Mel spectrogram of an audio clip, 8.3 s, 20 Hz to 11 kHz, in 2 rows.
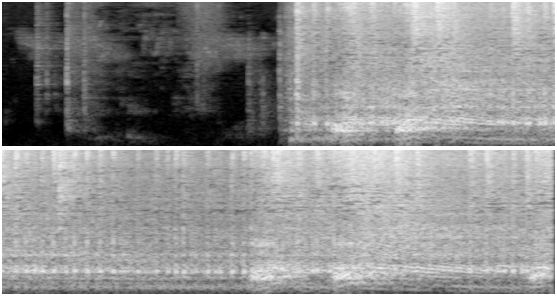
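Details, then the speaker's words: Yamaha YZ85 two-stroke after top-end and water-pump rebuild, mouse nest cleared from the plugged exhaust header, during break-in: after a pause it fires crisply and revs cleanly up and down with an even crackle; normal running. "got it all cleaned out and then I'll start it runs really good now just how it's supposed to run"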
